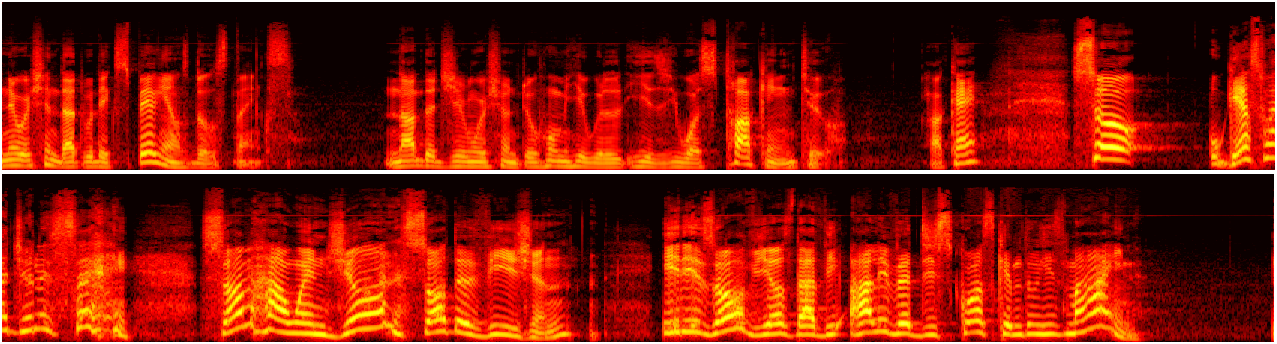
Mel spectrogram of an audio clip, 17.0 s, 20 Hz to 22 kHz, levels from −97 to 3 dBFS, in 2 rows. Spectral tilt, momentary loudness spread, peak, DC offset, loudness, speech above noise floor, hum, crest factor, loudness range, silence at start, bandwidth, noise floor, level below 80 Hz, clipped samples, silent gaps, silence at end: -3.5 dB/octave; 18 LU; -6 dBFS; under 0.1%; -26 LUFS; 48 dB; none; 20 dB; 10 LU; 0 s; 15.5 kHz; -75 dBFS; -80 dBFS; under 0.1%; none; 0.9 s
